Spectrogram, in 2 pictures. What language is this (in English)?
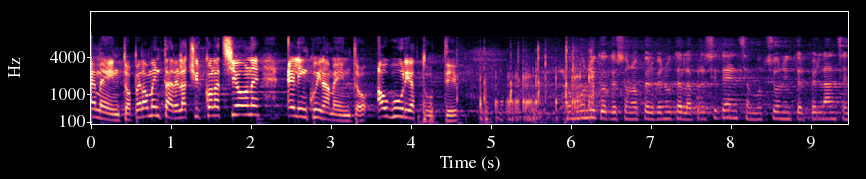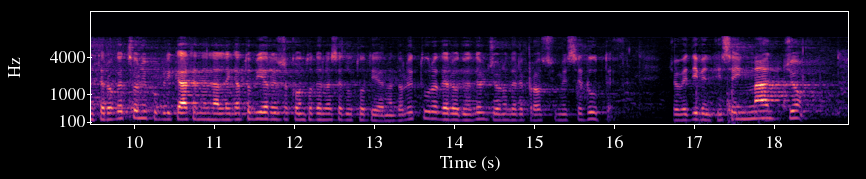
Italian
